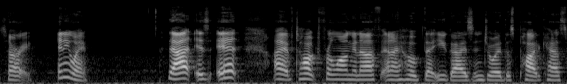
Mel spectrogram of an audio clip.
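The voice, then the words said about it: Voice giving out, strained. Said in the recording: “my voice is going”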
